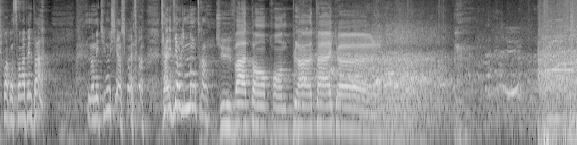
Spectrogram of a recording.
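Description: A young man speaks with animation through a microphone on stage.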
